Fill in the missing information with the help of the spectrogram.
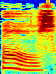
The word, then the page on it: falls: British English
